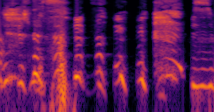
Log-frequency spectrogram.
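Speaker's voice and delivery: high-pitched, breaking up with laughter; amused, giggly retelling; laughing while talking. Real, not acted. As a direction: laugh your way through the words. Laughs while telling her puzzlement.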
